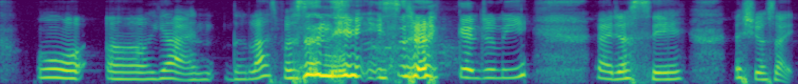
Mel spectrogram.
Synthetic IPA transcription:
oʌjaɛ̃nd̪əlaspəsə̃nːẽmisəɡɛd͡ʒuəli | dad͡ʒasse | lɛtsjɔsaɪ

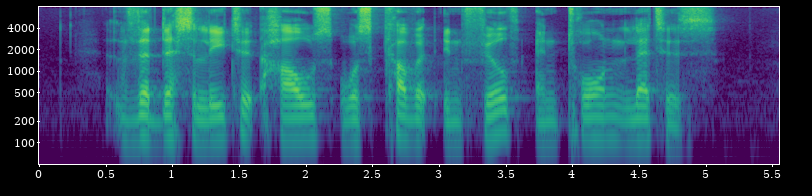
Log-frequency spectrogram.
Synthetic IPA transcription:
ðədɛsəletʰɪd̥̚haʊswɔskʰʌvədɪ̃nfɪlˠθɛ̃ntʰɔːnlɛtʰəs

